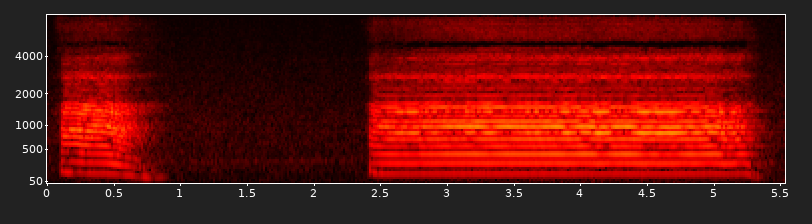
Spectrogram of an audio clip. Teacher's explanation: the surface of the tongue is gradually coming down in the front of the mouth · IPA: æ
